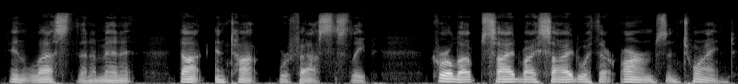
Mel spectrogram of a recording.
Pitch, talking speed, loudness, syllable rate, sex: 105 Hz, 165 wpm, -18 LUFS, 4.5 syllables/s, male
